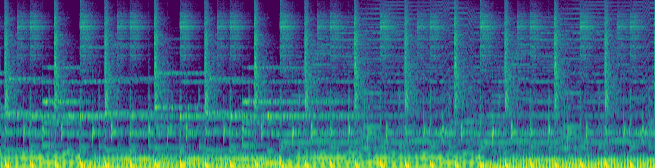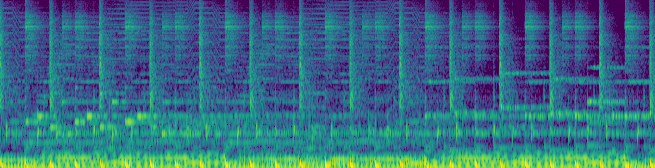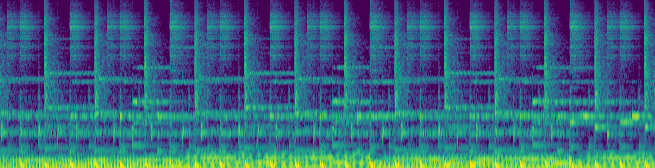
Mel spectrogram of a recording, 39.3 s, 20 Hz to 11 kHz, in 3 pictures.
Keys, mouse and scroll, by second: 0.1 ctrl+click, 0.9 ctrl+z, 2.9 ctrl+click, 7.6 ctrl+d, 8.1 space, 8.5-9.0 alt+scroll up 7, 9.7 ctrl+r, 9.9 ctrl+t, 13.5 Return, 14.7 ctrl+click, 17.0 double click, 17.6 alt+scroll down 1, 18.9 typing, 19.5 ctrl+d, 20.4-26.2 typing, 27.9 double click, 32.4-34.1 scroll down 1, 34.1-35.7 scroll up 1, 38.4-39.3 Down.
